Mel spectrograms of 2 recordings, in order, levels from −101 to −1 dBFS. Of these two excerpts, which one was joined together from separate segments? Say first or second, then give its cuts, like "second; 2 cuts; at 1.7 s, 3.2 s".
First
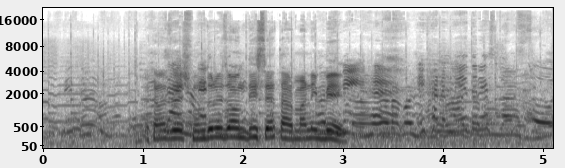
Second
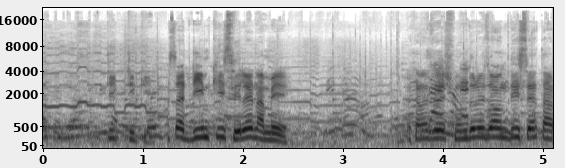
second; 1 cut; at 1.3 s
